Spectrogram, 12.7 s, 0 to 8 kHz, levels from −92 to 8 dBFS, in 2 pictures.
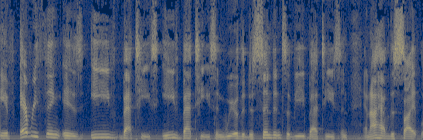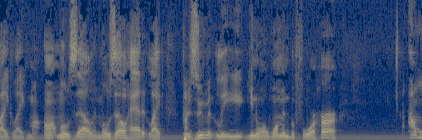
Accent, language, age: American, English, 40-59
